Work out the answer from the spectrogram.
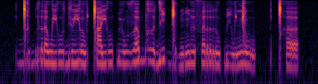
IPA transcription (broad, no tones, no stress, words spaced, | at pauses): ɡ͡ǀɨbrɐwjudʉ jɵwǀa juɓʉw ðɐb ɣɵdiɡ͡ǀɵb ŋɨθɐ ruɓiwŋ͡ǀu | ǀʰɐ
